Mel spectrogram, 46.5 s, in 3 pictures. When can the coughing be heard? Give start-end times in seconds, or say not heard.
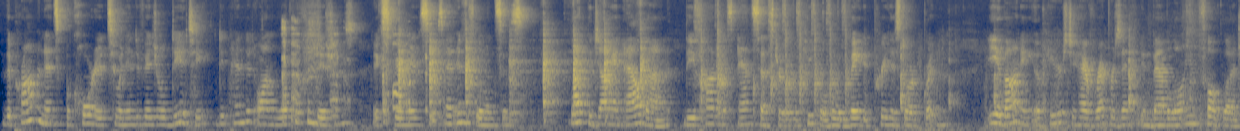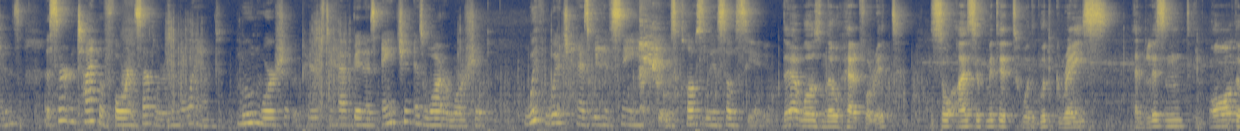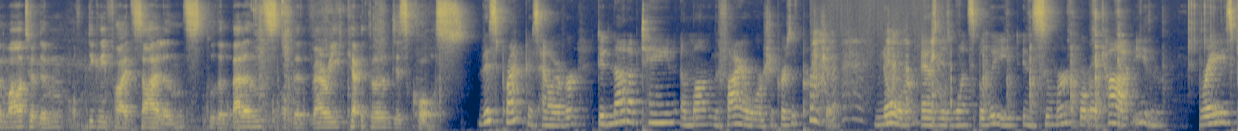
3.5-5.4, 22.6-23.9, 41.1-42.9.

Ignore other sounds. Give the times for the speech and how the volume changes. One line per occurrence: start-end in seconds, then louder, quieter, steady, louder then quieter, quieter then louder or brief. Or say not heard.
0.0-46.4 steady.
